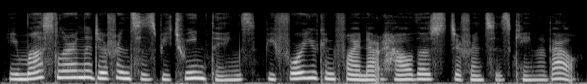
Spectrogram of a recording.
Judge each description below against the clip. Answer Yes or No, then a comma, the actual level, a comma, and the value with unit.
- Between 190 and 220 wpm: No, average, 175 wpm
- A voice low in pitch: No, high, 245 Hz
